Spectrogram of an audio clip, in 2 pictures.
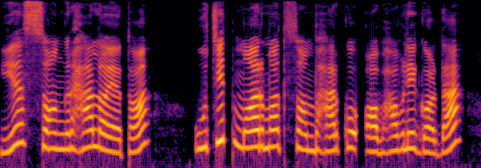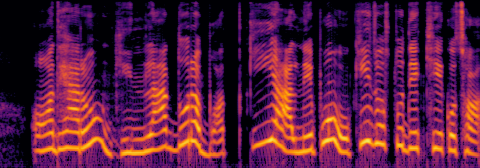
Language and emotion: Nepali, disgusted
